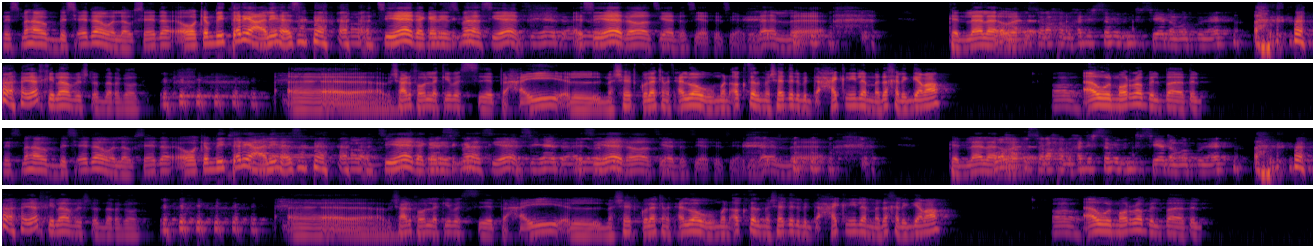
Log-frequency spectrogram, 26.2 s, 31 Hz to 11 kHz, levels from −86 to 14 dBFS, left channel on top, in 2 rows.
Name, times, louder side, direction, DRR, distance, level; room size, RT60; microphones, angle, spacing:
voice 1, 0.0-5.2 5.7-8.7 9.5-10.3 12.5-14.5 16.0-22.5 23.9-25.1, left 6 dB, 75° left, 0.7 m, -30 dB
voice 2, 2.4-3.2 3.4-3.8 4.3-4.7 5.0-6.2 6.6-6.7 7.4-8.7 9.9-12.4 12.7-12.8 14.7-16.1 23.6-23.9, right 2 dB, 25° right, 1.9 m, -40 dB
16.5 x 14.5 x 3.7 m
head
